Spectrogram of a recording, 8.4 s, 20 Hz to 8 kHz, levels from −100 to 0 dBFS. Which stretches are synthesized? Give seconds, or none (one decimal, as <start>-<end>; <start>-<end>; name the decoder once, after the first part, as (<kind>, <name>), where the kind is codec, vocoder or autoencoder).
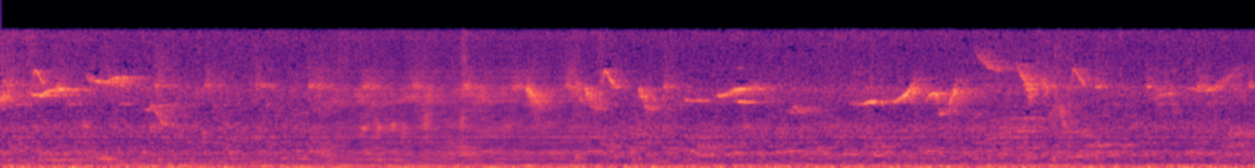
2.1-3.9 (vocoder, WaveNeXt)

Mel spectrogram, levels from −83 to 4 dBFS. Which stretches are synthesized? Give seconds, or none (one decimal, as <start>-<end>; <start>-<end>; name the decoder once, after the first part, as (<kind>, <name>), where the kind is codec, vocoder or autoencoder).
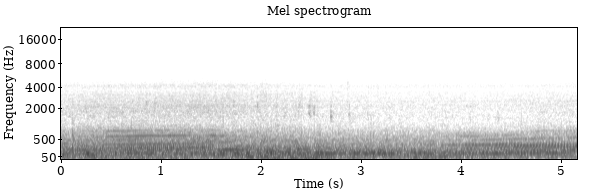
3.1-3.8 (vocoder, BigVGAN v2); 4.5-5.2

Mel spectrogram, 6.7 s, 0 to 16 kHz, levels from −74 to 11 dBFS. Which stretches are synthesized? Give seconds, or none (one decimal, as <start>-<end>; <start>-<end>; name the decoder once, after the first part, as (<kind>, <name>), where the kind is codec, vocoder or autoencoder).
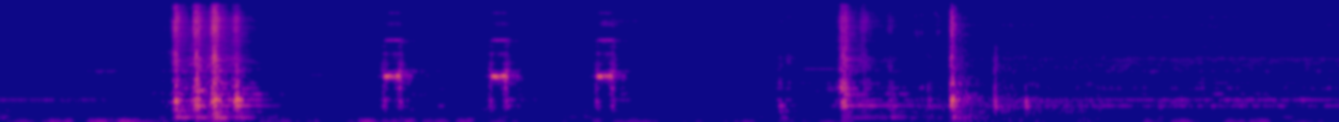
0.0-4.6 (vocoder, BigVGAN v2); 5.5-6.7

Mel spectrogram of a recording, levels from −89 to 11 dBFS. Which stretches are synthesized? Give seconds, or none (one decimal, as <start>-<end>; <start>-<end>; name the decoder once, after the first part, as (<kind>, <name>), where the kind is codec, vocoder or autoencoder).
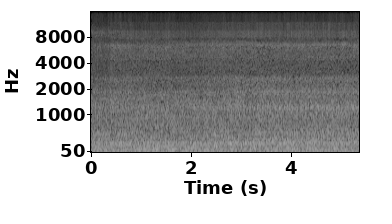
1.6-3.3 (codec, SNAC)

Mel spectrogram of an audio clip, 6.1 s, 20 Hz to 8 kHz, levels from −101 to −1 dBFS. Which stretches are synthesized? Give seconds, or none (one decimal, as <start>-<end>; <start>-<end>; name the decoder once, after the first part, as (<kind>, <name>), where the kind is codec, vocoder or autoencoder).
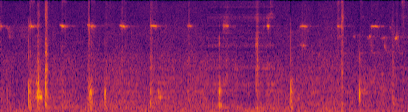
3.1-4.1 (codec, SNAC)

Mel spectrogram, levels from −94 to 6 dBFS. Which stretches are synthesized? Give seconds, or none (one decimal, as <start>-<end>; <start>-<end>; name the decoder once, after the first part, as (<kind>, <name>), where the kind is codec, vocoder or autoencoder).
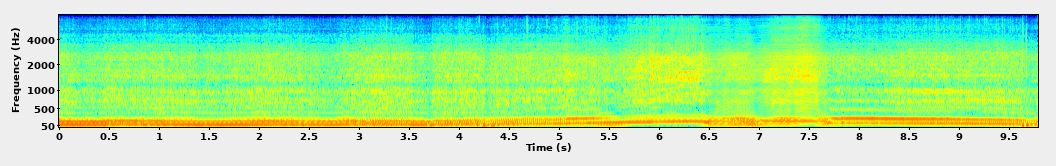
6.5-7.7 (vocoder, Vocos)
